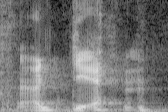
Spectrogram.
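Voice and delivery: coughing through the words; choking and coughing between words. Real, not acted. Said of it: "I'm choking on".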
